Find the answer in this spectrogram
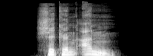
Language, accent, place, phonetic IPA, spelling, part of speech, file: German, Germany, Berlin, [ˌʃɪkn̩ ˈan], schicken an, verb, De-schicken an.ogg
- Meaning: inflection of anschicken: 1. first/third-person plural present 2. first/third-person plural subjunctive I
